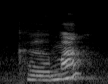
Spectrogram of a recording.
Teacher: É a penúltima sílaba. Ela é uma paroxítona, porque a penúltima sílaba é a sílaba tônica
